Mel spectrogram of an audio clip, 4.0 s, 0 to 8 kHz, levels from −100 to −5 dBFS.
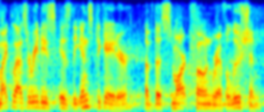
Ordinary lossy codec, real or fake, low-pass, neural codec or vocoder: Opus, 24 kbps; real; 7.2 kHz; none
